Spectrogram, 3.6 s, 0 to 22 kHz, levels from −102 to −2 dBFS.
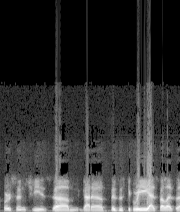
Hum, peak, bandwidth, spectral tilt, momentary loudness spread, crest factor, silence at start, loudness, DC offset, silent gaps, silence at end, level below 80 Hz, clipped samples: none; 0 dBFS; 10.5 kHz; -6 dB/octave; 10 LU; 12 dB; 0.1 s; -12 LUFS; under 0.1%; none; 0 s; -54 dBFS; 0.3%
